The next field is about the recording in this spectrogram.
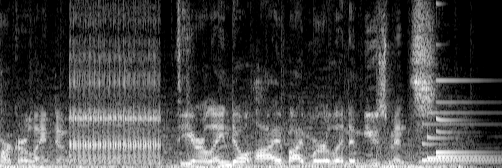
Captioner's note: buzzer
